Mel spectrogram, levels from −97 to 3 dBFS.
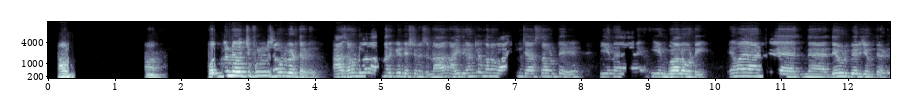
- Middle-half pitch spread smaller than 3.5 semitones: Yes, average, 2.9 semitones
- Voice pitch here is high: Yes, high, 205 Hz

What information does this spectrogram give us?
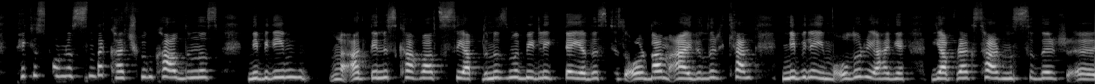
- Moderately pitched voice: No, very high, 295 Hz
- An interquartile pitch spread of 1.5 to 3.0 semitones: Yes, average, 2.7 semitones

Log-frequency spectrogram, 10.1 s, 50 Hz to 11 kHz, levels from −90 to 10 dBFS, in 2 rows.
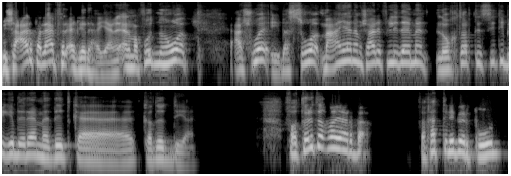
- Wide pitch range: Yes, wide, 6.9 semitones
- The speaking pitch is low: No, high, 205 Hz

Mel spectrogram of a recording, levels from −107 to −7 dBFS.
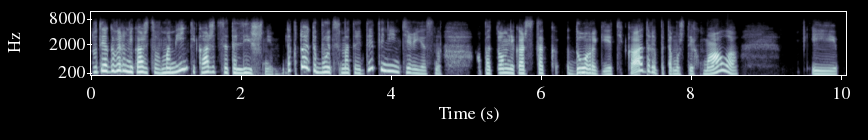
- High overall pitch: Yes, high, 220 Hz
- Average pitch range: No, wide, 7.3 semitones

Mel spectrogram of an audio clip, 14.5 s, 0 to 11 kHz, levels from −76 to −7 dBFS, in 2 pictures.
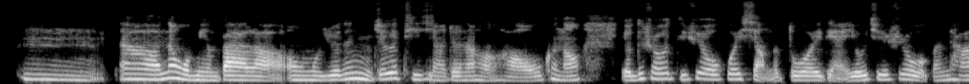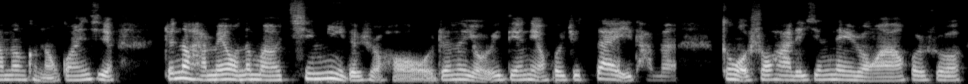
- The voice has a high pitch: No, medium, 180 Hz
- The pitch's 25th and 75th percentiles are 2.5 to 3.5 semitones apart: Yes, average, 2.8 semitones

